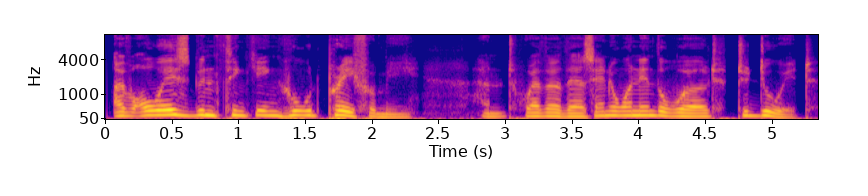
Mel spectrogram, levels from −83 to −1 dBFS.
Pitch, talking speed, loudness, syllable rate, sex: 140 Hz, 225 wpm, -16 LUFS, 5.9 syllables/s, male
